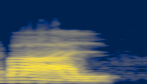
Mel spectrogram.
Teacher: Americans use vowel number 5, right? A simple ah sound.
